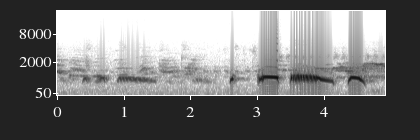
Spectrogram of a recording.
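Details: Spotted dove, 'hạp bổi' voice, cooing to excite caged males: quiet short coos and a level hum, a pause, then loud arching doubled coos and a long, falling rolling note.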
